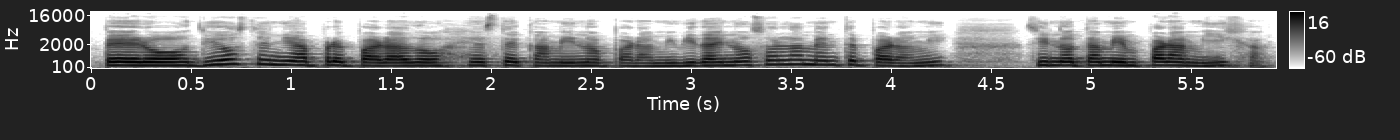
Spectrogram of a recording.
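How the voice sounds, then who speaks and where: A woman's voice: on the high side, fairly quick, mellow, smooth. A woman from Mexico with a Mexican accent giving an earnest, emotional personal testimony, often tagging her sentences with a questioning "¿no?". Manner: earnest, tags many phrases with a questioning "¿no?"; emotional storytelling. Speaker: church member giving testimony.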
